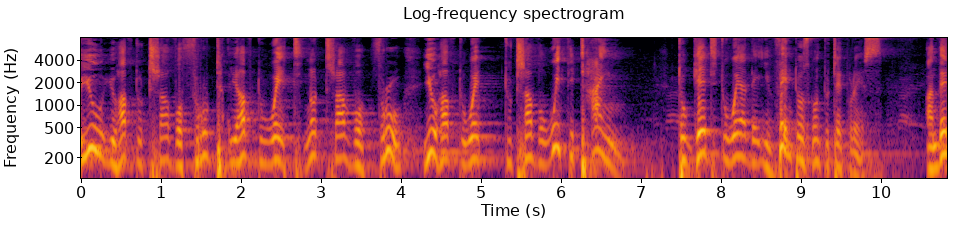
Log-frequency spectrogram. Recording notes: This episode was extracted from our Live Church Service on 28_02_2021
